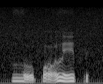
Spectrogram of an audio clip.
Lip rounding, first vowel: rounded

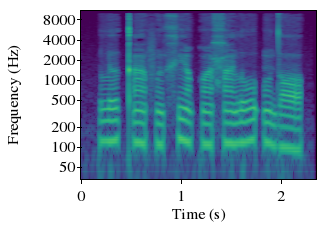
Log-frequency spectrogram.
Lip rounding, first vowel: unrounded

